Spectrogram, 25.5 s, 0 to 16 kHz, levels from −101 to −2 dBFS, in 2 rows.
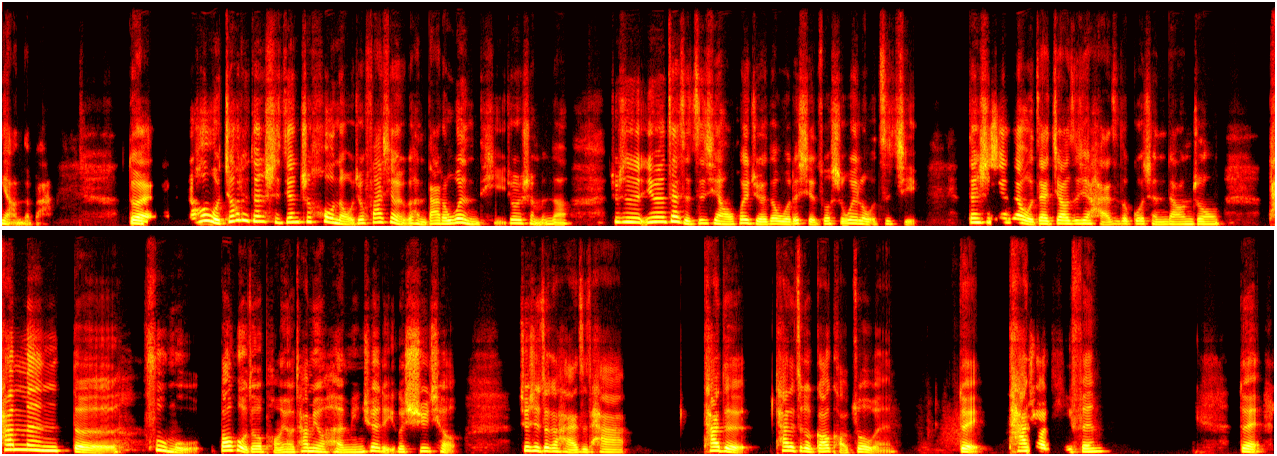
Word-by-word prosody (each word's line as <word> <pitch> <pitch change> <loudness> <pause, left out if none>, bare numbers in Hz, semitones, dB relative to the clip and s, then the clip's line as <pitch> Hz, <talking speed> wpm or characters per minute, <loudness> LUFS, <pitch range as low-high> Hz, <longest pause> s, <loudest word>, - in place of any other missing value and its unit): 样 - - -6
的 - - -10
吧。 - - -20 0.9
对， - - +6
然 - - +6 0.5
后 400 +3 +5
我 250 - +8
教 360 +9 +2
了 445 - +3
一 - - 0
段 370 -1 +2
时 345 -4 -3
间 315 +4 0
之 325 - -1
后 325 -1 +1
呢， 240 - +2
我 - - -4
就 240 - 0
发 300 +6 -2
现 300 -2 -1
有 - - -3
一 - - -6
个 - - -2
很 210 - -3
大 210 +1 -2
的 210 +1 +3
问 245 -6 +3
题， 265 0 -13
就 240 - -1
是 235 - +1
什 215 -2 -6
么 230 - -6
呢？ 215 +3 -6 0.4
就 325 - 0
是 315 -1 +4
因 315 +1 +2
为 335 -1 +3
在 360 0 +5
此 210 - 0
之 225 +5 -5
前 220 -5 -1
我 170 - -2
会 245 +6 +1
觉 180 -6 0
得 195 +1 0
我 180 -1 +2
的 215 - +1
写 225 0 -2
作 195 - -5
是 200 - -4
为 230 -1 +1
了 195 - 0
我 - - -7
自 190 - -9
己， 185 +1 -9 0.5
但 295 0 +3
是 - - -1
现 295 -1 -5
在 260 - +4
我 175 - +2
在 205 +1 +1
教 215 +1 +2
这 210 0 -3
些 220 - +1
孩 200 -7 -4
子 185 - -11
的 190 - -5
过 195 +1 -5
程 170 -3 -7
当 175 0 -4
中， 175 -1 -4 0.4
他 345 0 +3
们 295 -6 +3
的 275 - +3 0.3
父 315 -5 +1
母， 390 - -4 0.2
包 290 +1 +6
括 295 - +5
我 - - +1
这 195 - 0
个 195 - +2
朋 165 -4 -6
友， 180 0 -3
他 245 +7 -2
们 235 - +2
有 200 - -1
很 185 -2 -4
明 175 +2 -4
确 245 +4 0
的 - - -4
一 - - -6
个 195 - -3
需 200 +5 +1
求， 225 -2 -6 0.6
就 280 - +1
是 265 -1 +2
这 250 0 +4
个 225 - 0
孩 175 -5 -2
子 180 +1 -4
他 175 -2 -5 0.7
他 275 0 +4
的 - - +2 0.2
他 275 - +1
的 270 - +5
这 250 - -4
个 220 - +3
高 220 +2 +2
考 220 - -7
作 195 -4 0
文 205 - -12 0.6
对， - - +3 0.2
他 260 0 +3
是 260 - -6
要 230 - +6
提 190 - -11
分。 215 +4 -1 1.3
对， - - +5
然 - - -3
230 Hz, 280 characters per minute, -20 LUFS, 195-290 Hz, 1.3 s, 我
